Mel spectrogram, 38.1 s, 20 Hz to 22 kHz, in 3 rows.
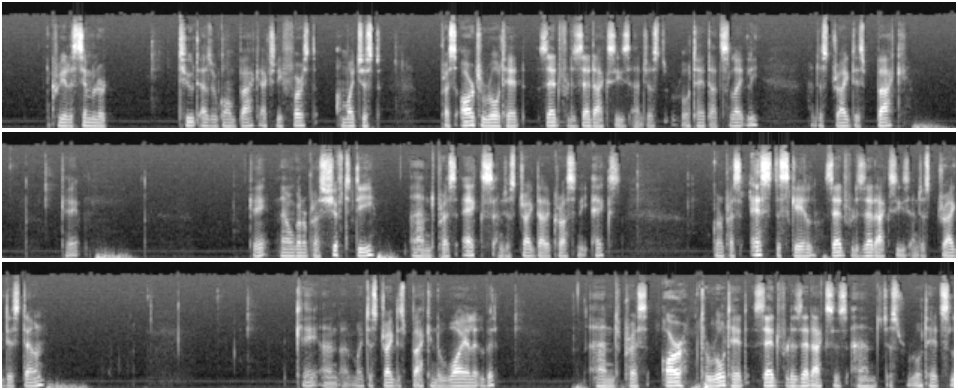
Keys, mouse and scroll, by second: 0.0 l, 7.3-9.0 middle drag, 10.4 r, 15.2-17.4 drag, 18.5 middle click, 19.8 middle click, 22.3 shift+d, 25.8-27.6 drag, 27.6 s, 30.8-33.7 drag, 34.3-37.2 drag, 37.3 click.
